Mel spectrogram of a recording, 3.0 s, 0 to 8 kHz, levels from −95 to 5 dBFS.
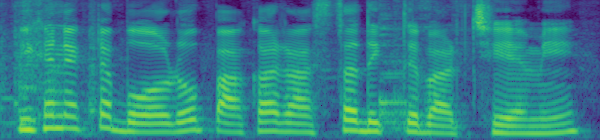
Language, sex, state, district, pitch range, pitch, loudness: Bengali, male, West Bengal, Alipurduar, 175-220 Hz, 190 Hz, -14 LUFS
